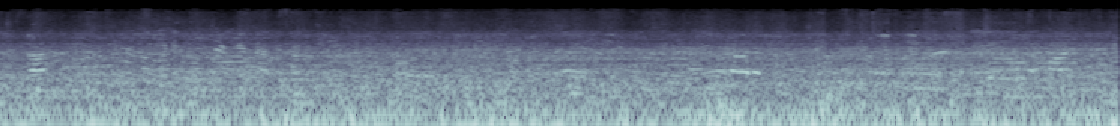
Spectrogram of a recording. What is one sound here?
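A large crowd chatters and murmurs outdoors.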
